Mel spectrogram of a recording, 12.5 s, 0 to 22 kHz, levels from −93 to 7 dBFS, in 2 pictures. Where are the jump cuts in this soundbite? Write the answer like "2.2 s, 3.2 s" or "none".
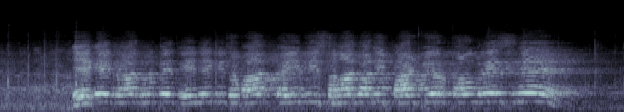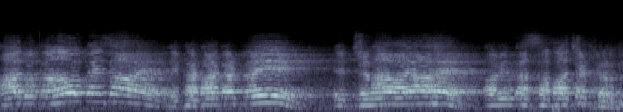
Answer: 7.9 s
